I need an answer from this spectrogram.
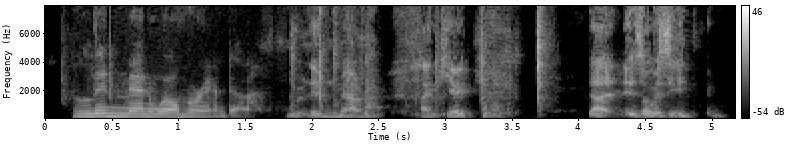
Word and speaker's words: Lin-Manuel Miranda: coup that they got Lin-Manuel, how do you pronounce his name? Lin-Manuel Miranda.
